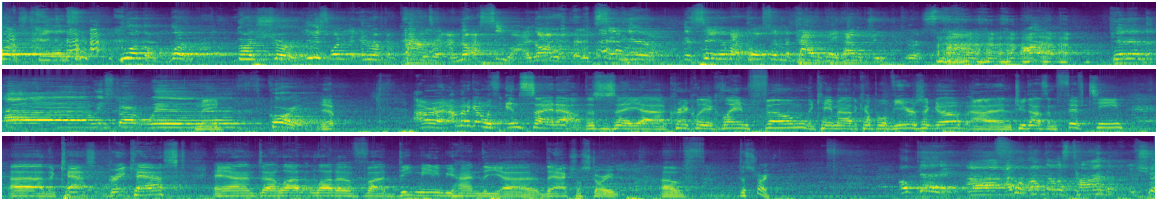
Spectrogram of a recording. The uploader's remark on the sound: Indy Pop Con Live! Now you get to hear both of the live episodes we did at Indy Pop Con.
